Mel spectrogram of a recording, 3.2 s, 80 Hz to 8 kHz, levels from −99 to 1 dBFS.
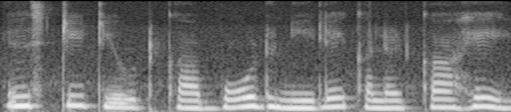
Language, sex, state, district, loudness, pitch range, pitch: Hindi, female, Madhya Pradesh, Bhopal, -14 LUFS, 195-235 Hz, 215 Hz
